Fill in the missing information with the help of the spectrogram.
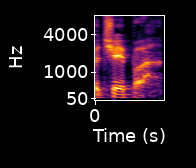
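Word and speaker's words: Pacepa: called disinformation along with general how do you pronounce his name Ian mahai p'chepo thank you - tough names there and tell us who he is sure well general p'chepo was the number two man in Romania under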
